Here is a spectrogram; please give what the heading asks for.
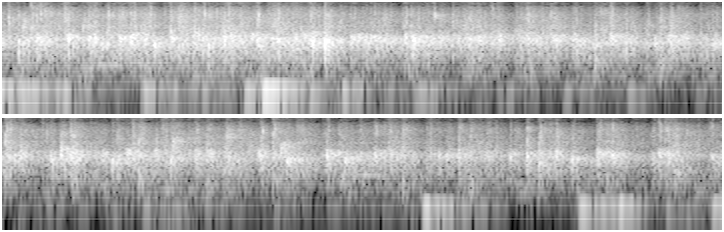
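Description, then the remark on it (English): An audience at an open mic reading applauds steadily for several seconds, a dense, continuous patter of many hands clapping at once, with a faint murmur of voices underneath. “Yeah, you can applaud if you want.”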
